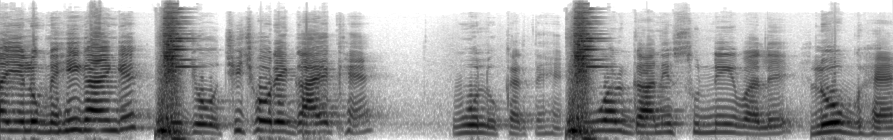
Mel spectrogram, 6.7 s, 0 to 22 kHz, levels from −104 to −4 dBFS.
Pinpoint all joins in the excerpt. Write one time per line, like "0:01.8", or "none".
0:01.1
0:04.3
